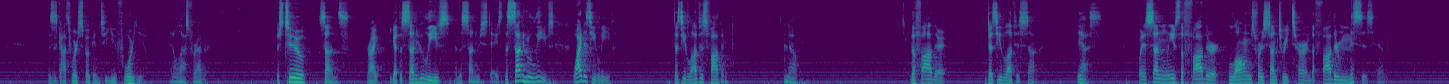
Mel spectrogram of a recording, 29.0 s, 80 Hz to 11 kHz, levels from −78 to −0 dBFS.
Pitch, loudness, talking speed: 90 Hz, -35 LUFS, 140 wpm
